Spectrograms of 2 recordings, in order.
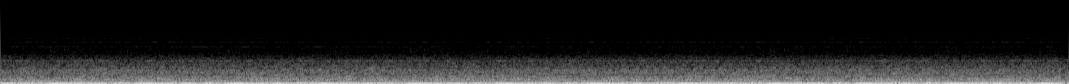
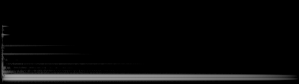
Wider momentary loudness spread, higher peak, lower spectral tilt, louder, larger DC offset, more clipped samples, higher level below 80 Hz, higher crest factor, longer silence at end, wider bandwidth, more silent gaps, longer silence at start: second, 2 LU vs 17 LU; first, -6 dBFS vs -16 dBFS; first, -12.5 dB/octave vs -6.5 dB/octave; first, -22 LUFS vs -28 LUFS; neither; neither; first, -14 dBFS vs under -90 dBFS; about the same, 10 dB vs 12 dB; second, 0 s vs 0.2 s; second, 1.4 kHz vs 6.4 kHz; neither; about the same, 0 s vs 0 s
